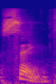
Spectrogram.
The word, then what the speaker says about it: Singh: Next, we see that the article says Ruth knows that something is wrong and forms a close friendship with Susie's school sweetheart, Ray Sai. – Uh, Singh. – Singh. No, yes, yeah, pronounced Singh.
